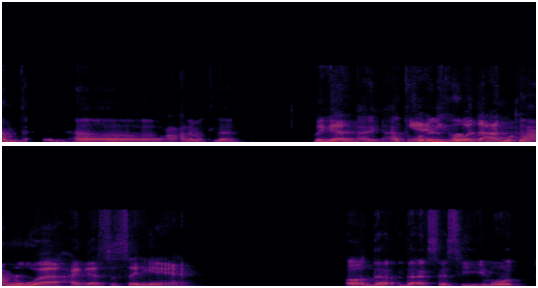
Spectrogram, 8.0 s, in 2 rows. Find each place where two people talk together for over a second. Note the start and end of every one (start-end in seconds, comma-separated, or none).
2.6-4.3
